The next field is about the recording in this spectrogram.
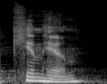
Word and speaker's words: Chimham: Actually, you don't pronounce the CH. His name is actually Chimham.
